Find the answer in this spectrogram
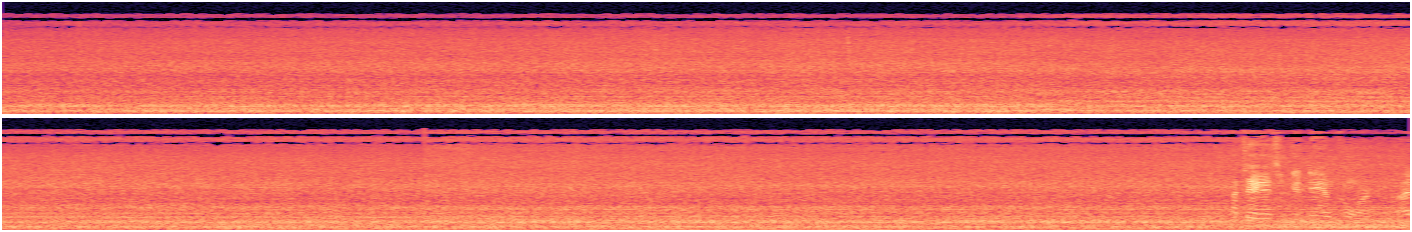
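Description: Combine harvester running steadily while harvesting corn, heard from inside the cab: a constant low drone of engine and threshing machinery. A faint steady tone joins in for several seconds around the middle.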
